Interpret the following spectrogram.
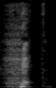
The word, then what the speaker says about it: Het: Then you have Het. That's right. That's how you pronounce a Hebrew letter. Het. You got to hawk at it to make it sound right.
